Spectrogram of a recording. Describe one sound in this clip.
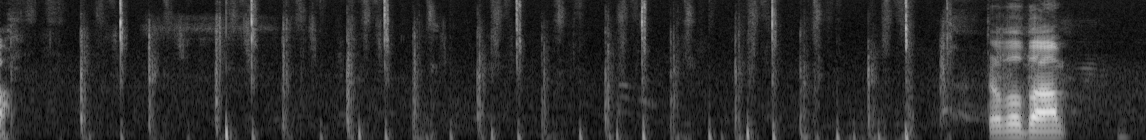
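Running shoes patter quickly on a rubber track outdoors.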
